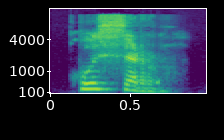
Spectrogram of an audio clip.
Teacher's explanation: Jangan terlalu panjang S-nya.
